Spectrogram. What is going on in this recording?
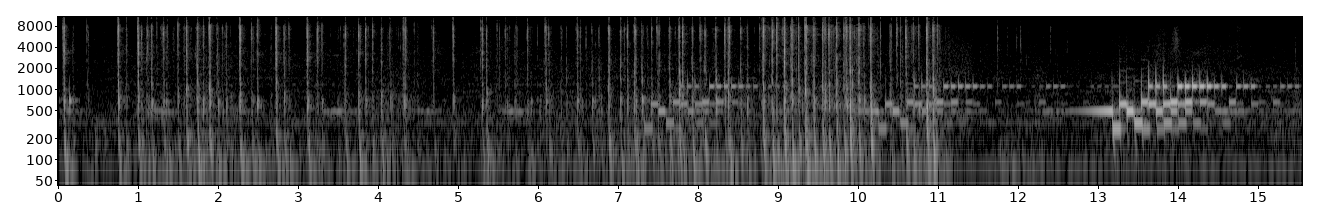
I was typing on my computer keyboard. Suddenly, my smartphone received a loud notification chime.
